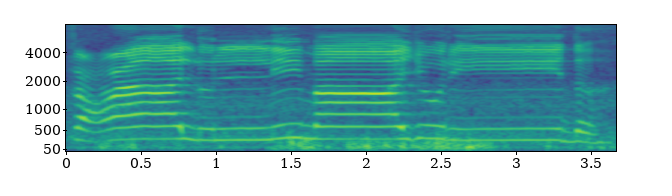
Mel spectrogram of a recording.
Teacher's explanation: وقف مطلق ہے تو وقف کریں گے، دال کو ساکن کر دیں گے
